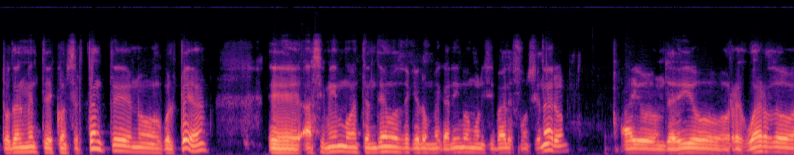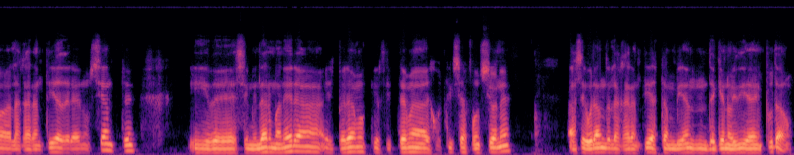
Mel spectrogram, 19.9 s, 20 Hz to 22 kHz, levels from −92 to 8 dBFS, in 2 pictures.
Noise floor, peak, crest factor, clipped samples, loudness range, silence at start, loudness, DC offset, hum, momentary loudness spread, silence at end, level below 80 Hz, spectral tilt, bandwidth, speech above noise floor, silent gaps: -49 dBFS; -2 dBFS; 14 dB; under 0.1%; 3 LU; 0.05 s; -16 LUFS; under 0.1%; none; 8 LU; 0.05 s; -56 dBFS; -8 dB/octave; 7.8 kHz; 34 dB; none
